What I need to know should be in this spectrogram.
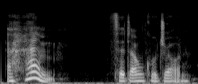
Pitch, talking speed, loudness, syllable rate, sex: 175 Hz, 120 wpm, -19 LUFS, 4.1 syllables/s, female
